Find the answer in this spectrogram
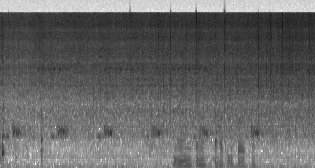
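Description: Chicken strips and sliced bell peppers sizzling steadily in a nonstick grill pan, with small scattered spits and crackles. A faint voice murmurs briefly around the middle.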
